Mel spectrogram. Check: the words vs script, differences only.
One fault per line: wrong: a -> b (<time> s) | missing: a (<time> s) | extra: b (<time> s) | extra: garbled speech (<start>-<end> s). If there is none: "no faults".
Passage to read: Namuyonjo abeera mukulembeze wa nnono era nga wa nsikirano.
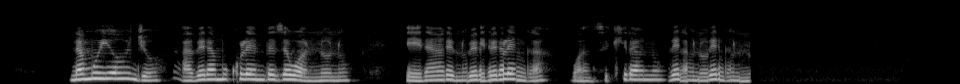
extra: garbled speech (4.4-5.2 s)
extra: garbled speech (6.7-7.5 s)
